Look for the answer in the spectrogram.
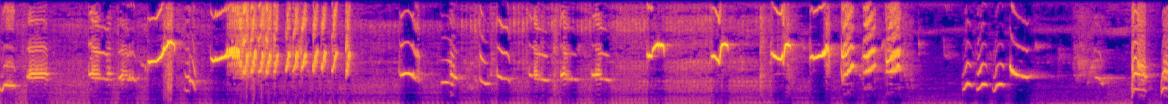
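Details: Oriental magpie-robin song full of kapas tembak imitations: a harsh rattling burst, then a string of short, evenly spaced upslurred whistles and chips, with a low rumbling hum throughout.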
